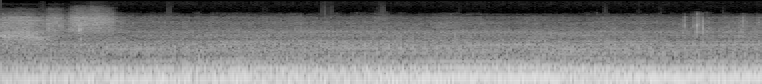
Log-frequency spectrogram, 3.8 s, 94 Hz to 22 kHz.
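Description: Inside a 2024 high-output off-road pickup truck, the engine gives a steady, loud, low rumble while driving, and a faint voice is briefly heard over it.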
